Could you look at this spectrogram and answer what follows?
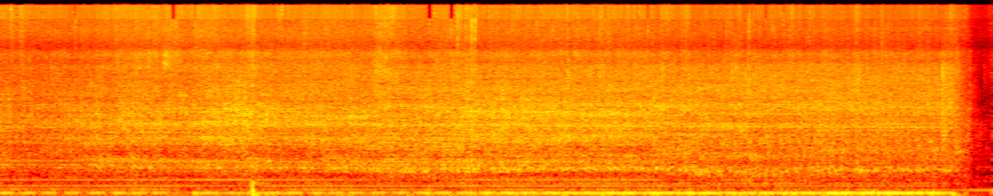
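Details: Newly replaced sewage lift pump (relevage), tested via extension cord in the pit to check the float stops it: steady low hum with water churning, no knocking or grinding, cuts off near the end; pump works normally.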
